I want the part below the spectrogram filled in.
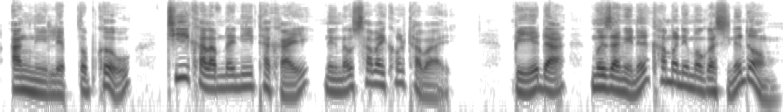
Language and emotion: Bodo, happy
